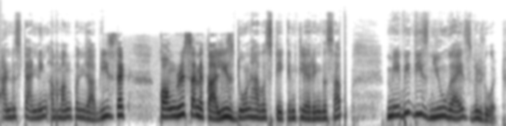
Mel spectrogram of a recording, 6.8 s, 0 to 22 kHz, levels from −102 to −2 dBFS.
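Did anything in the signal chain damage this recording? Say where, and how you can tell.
Yes, two kinds of damage. At 0.68 to 0.76 s, and again at 4.52 to 4.60 s just after "stake in clearing this", there's chunks out of order in the buffer stage. A 20 ms chunk lands three chunks late, so 80 ms comes out jumbled with three hard joins.

From 1.35 to 3.11 s the sound goes dull and boxy with no gap at the changeover. Nothing comes through above 8 kHz, the level shifts by around 5 dB, and a faint new noise floor appears. That's likely the input switched to a poorer device.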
